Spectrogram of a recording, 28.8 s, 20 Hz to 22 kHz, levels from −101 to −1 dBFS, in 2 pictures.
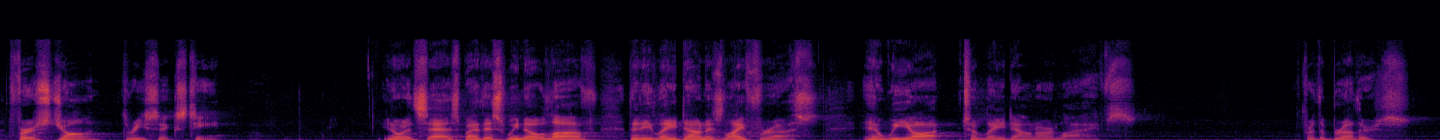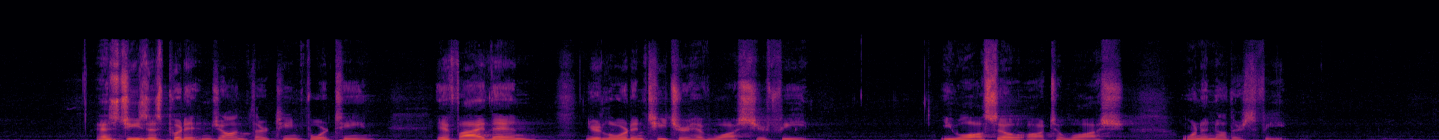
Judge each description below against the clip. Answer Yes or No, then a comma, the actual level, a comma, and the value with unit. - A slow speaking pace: Yes, slow, 120 wpm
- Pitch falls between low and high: No, low, 125 Hz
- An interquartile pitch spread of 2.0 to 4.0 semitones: No, average, 5.3 semitones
